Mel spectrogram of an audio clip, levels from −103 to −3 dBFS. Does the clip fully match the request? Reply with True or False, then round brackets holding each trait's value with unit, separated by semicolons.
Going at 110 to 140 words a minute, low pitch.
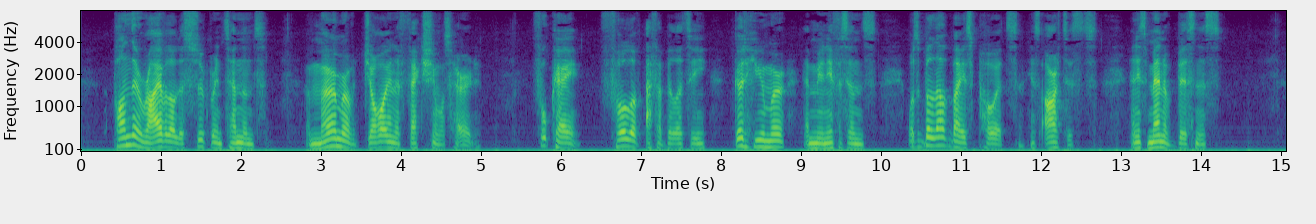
True (135 wpm; 115 Hz)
